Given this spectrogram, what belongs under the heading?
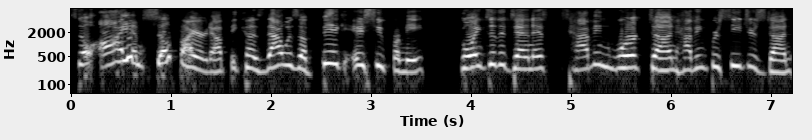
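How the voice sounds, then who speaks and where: A woman speaks in a high pitch with an animated tone. Her pitch varies in an ordinary way, and the sound is dry and close with no echo. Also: moderate pace. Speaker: network marketing distributor. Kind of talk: sales pitch with personal testimony. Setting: video call.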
